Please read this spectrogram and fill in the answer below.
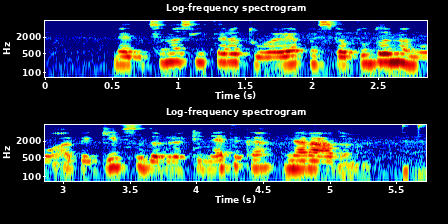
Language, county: Lithuanian, Vilnius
